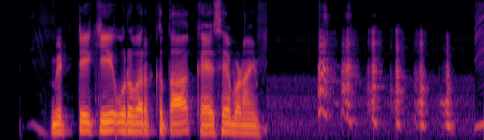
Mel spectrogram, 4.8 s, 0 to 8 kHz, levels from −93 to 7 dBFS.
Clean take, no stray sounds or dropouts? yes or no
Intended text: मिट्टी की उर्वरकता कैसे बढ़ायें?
no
